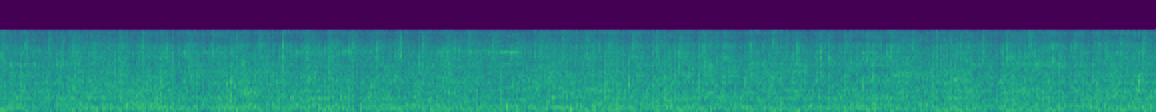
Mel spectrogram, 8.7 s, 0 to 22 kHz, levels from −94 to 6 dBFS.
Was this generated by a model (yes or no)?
yes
